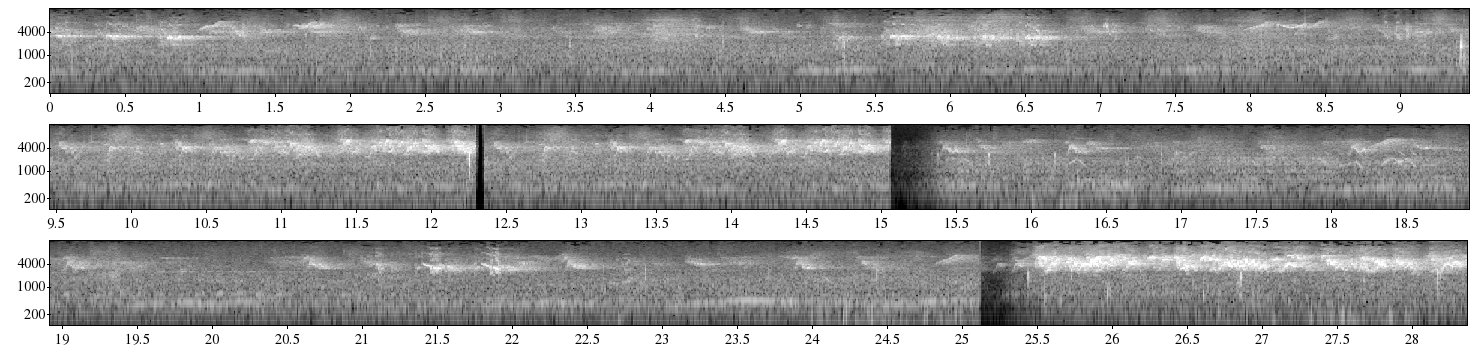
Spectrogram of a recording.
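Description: Many small birds chirping and twittering together, with a low arching note repeating steadily underneath. The sound drops out briefly twice.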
